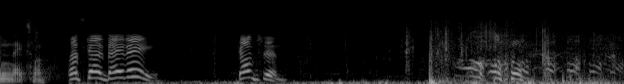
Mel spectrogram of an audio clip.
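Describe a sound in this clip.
Skis scrape across hard snow.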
